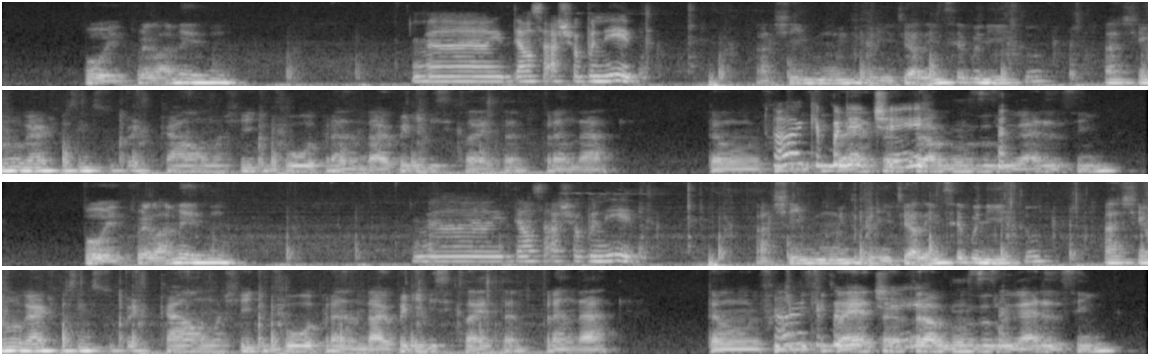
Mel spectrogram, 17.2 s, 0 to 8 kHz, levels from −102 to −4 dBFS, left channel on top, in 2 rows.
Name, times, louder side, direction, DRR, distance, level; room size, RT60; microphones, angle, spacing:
voice 1, 0.6-1.8 5.7-7.9 8.3-13.2 13.9-17.0, right 2 dB, 45° right, 0.4 m, -27 dB
sound 1, 0.9-12.7, right 1 dB, 85° right, 0.6 m, -40 dB
voice 2, 3.1-4.8 14.4-15.6, left 3 dB, 70° left, 0.6 m, -27 dB
3.0 x 2.6 x 2.9 m
head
